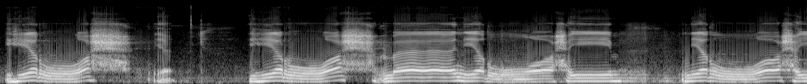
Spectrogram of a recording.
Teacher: pada lafal arro tebalkan huruf rnya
